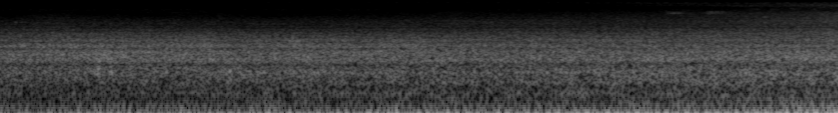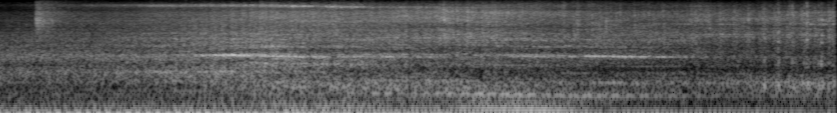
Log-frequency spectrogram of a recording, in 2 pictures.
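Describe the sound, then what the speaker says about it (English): A Union Pacific freight train on the Portland subdivision in the Columbia River Gorge rumbles past, a steady heavy roar and clatter that builds to a peak and slowly fades. "trains of the Union Pacific Portland sub keep the rails humming"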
